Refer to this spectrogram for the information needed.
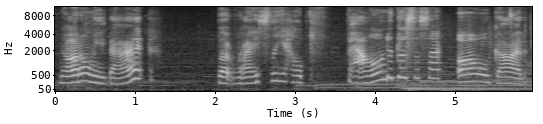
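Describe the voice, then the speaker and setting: A woman streaming a video game, reading text aloud and commenting in an expressive, emotionally reactive way. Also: a little high, takes it slowly. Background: faint game music.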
